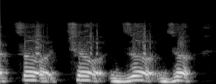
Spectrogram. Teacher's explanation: जीभ जी आहे ती पुढच्या दात आणि जो टाळू आहे त्याच्या तिथं टच होते. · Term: तालव्य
